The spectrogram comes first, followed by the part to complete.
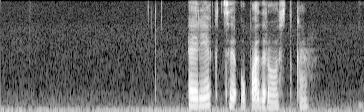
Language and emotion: Russian, neutral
